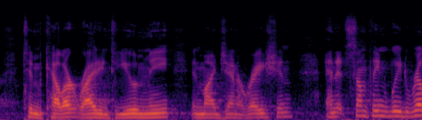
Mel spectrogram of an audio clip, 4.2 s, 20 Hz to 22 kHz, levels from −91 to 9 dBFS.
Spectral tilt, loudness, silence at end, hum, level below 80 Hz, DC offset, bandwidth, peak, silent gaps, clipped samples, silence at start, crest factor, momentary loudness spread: -7 dB/octave; -37 LUFS; 0 s; none; -64 dBFS; under 0.1%; 12.5 kHz; -18 dBFS; none; under 0.1%; 0 s; 18 dB; 12 LU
